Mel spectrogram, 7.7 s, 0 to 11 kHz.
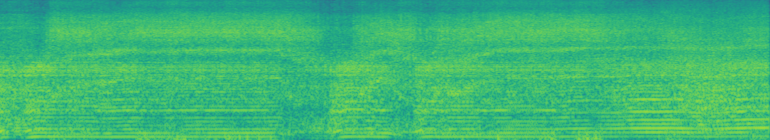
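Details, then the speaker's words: Murray M2510 straight-shaft two-stroke line trimmer, restarted on full choke after priming: loud, crisp buzz rising and falling smoothly with throttle, no stumbling; high-speed needle opened slightly as it seemed a little lean and slow to warm up. "yeah so it still sounds really really good uh I opened the highspeed mixture needle just a touch it sound like it was maybe just a little bit lean having trouble warming up but yeah it runs really really good"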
